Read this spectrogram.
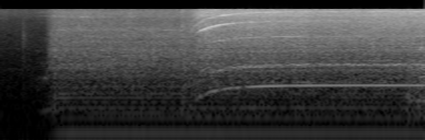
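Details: Shop-Vac vacuuming coarse tumbler grit: motor spins up with steady mid whine, thin high squeal over rough airflow roar, very little suction; owner believes dust drawn through before a separator was fitted ruined the motor.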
